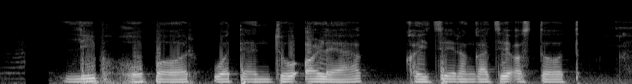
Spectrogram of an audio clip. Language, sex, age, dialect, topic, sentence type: Marathi, male, 18-24, Southern Konkan, agriculture, question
